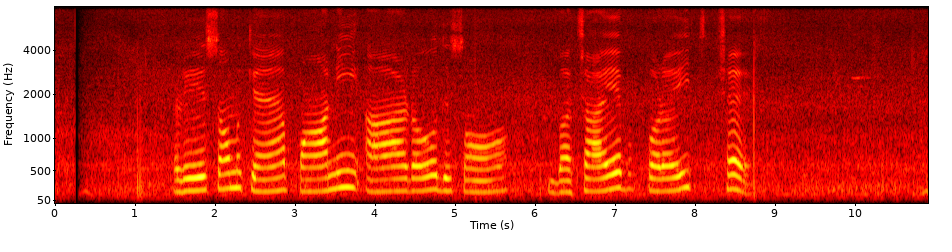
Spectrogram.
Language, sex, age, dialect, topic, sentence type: Maithili, female, 56-60, Bajjika, agriculture, statement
